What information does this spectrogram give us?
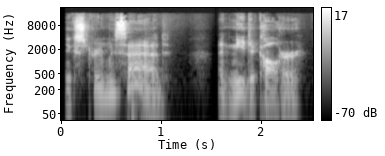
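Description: A man hosting a let's play, reading a visual novel aloud and commenting in an expressive way. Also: sits low, moderate pace, gravelly. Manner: expressive, animated read-aloud.

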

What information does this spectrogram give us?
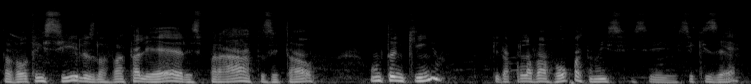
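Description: A man's voice: medium pitch, a little slow, mellow. A man giving a casual, explanatory walking tour as a camping vlogger, speaking conversationally into a handheld mic. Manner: explanatory, conversational with frequent check-in tags. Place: outdoors at a wooded campground. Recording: noisy outdoor handheld recording.

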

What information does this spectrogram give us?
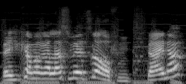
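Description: Young guy talking fast to camera, casual vlog, keeps adding question tags, faint music behind. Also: very high voice, animated, a bit bright. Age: young adult. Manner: colloquial, frequent question tags. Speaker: video channel co-host. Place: furnished studio rooms, indoors. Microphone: camera at arm's length or a little further.

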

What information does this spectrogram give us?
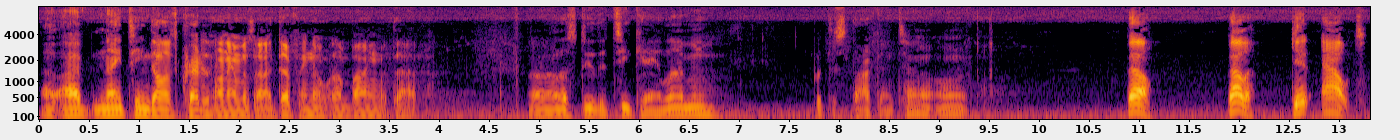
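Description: A man's voice: lowish voice, moderate pace, gravelly, pauses often, darkish tone, breathy edge. A man hosting an outdoor radio range test, repeating test calls and calling to his dog in an open field, recorded on a body-worn camera. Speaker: radio hobbyist host.

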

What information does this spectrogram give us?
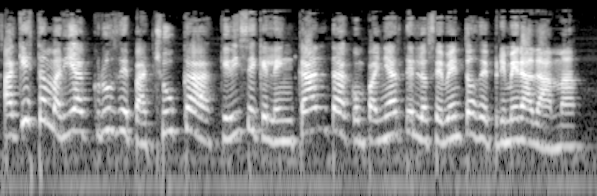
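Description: A woman's voice: fairly high pitch, animated, normal speed, a bit bright. A woman co-hosting a casual radio interview. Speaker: radio co-host.

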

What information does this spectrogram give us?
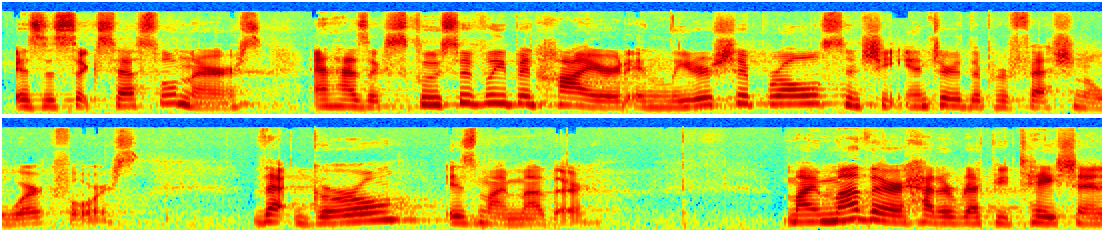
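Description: A woman's voice: medium pitch, a bit bright, long reverb tail. Texan young woman giving a stage speech. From Texas. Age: young adult. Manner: storytelling, conversational, emphatic. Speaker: student panel speaker. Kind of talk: prepared personal speech. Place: stage in a large hall.

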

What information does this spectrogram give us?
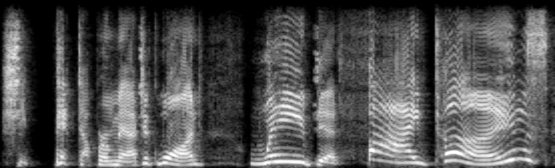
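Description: A woman narrates a children's storybook in a theatrical read-aloud style. Her pace is unhurried and her pitch swings widely, stretching key words for emphasis. The recording sounds a little dull and lo-fi. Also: sing-song, pushed and bright.

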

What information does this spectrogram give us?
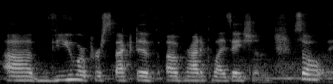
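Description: A woman's voice: mid-range voice, steady tone, moderate pace, slight background noise. A woman in her thirties from Egypt speaking conversationally as an academic guest on a video call, thoughtfully rephrasing as she goes. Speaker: guest academic, terrorism scholar. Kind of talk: conversational interview answer. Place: indoor room at home, video call.

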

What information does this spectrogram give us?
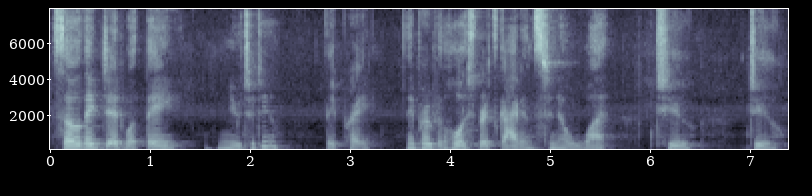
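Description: Animated woman teaching kids a Bible story. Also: lowish voice, a little slow, gravelly, pauses often. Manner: animated, acts out voices of characters. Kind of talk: storytelling Bible lesson for children. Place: indoors in front of a map backdrop. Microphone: lapel mic.

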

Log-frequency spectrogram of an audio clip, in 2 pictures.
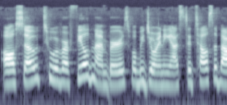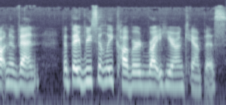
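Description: A young woman hosting from a studio, reading a scripted introduction in a bright, clear presenting manner. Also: fairly high pitch, a little fast, dry recording. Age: young adult. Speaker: studio host. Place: indoor studio.

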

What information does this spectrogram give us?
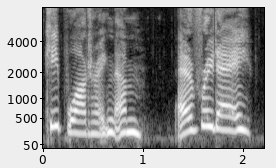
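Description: A woman voicing a gentle, wise old grandmother with a creaky voice in a video game. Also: on the high side, expressive, normal speed, noisy background. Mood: warm, wistful. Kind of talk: video game character acting.

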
